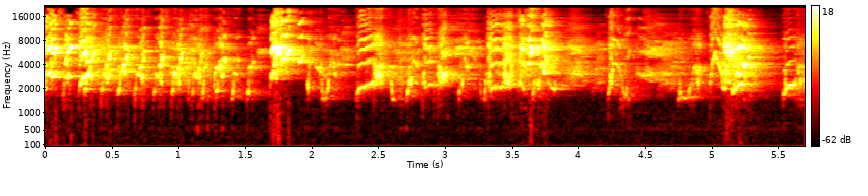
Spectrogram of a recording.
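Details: Lovebird singing in the ngeriwik style, played as therapy for stalled birds and young birds learning to sing; dense, high buzzy chattering trills in bursts of one to two seconds with short breaks, over a faint low hum.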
